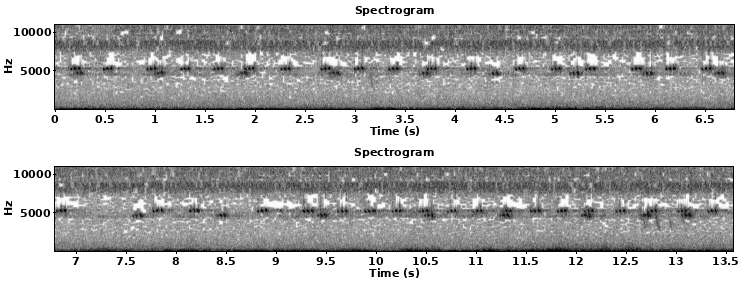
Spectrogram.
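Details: Crickets in a golden wheat field in the summer countryside, giving a steady train of short, high chirps, roughly two to three a second, over a constant low rumble of light breeze.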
